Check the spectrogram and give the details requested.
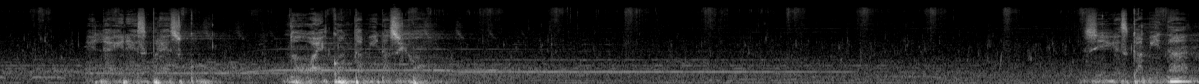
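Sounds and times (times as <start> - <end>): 
stream of running water: 0.0 - 11.9
speech: 1.7 - 2.0.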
